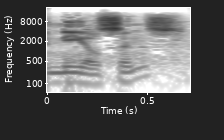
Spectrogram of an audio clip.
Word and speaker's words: Nielsen: But yeah, Nelson, which is more English. Nielsen, which is down there for Eagle Point, that's more Danish. And then mine, which is Swedish.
